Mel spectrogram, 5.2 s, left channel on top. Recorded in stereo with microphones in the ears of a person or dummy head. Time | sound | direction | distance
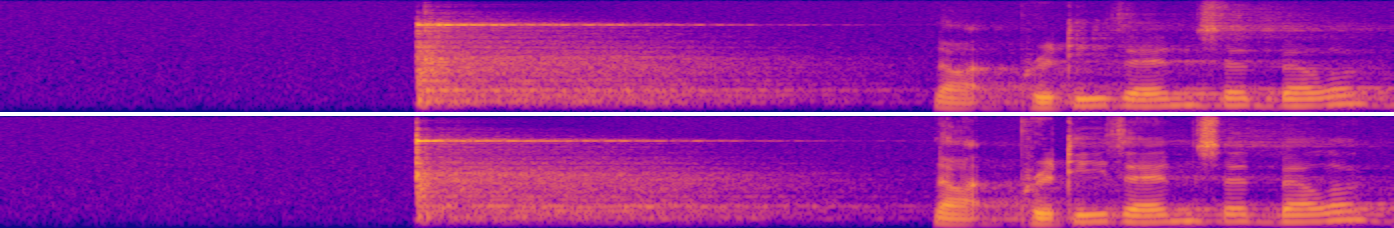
1.6 | a piano | 70° right (ahead or behind) | 7 m
3.5 | a man speaking | 35° right (ahead or behind) | 0.5 m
